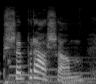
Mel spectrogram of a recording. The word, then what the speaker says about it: przepraszam: So I'm sorry in Polish is pronounced przepraszam, but written przepraszam, which is really hard to say, that's why we simplify it.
